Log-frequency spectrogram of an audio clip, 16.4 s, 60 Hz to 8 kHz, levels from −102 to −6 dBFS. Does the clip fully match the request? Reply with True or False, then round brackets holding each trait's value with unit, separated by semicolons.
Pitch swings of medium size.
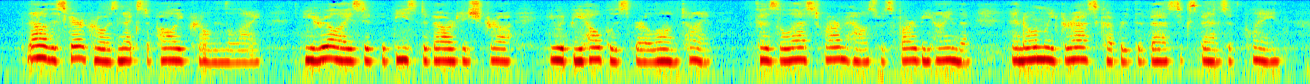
False (1.4 semitones)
